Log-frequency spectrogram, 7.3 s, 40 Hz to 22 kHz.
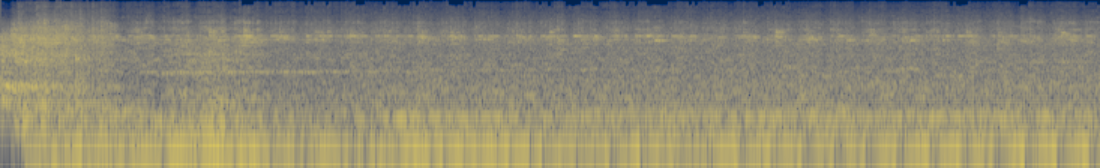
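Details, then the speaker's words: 1980 Triumph TR7 at idle after plugging the vacuum port that caused a big vacuum leak: a steady, even idle with a constant low drone and no stumbling or hunting. It now runs fine. "it runs fine. Um, but now it runs fine because that vacuum port is plugged."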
